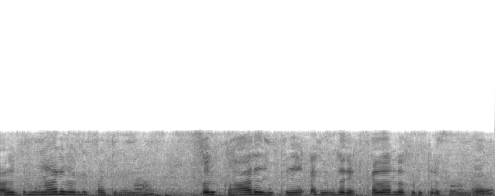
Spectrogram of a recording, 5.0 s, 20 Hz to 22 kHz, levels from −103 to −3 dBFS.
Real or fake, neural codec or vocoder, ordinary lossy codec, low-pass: fake; codec, 44.1 kHz, 3.4 kbps, Pupu-Codec; none; 7.2 kHz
